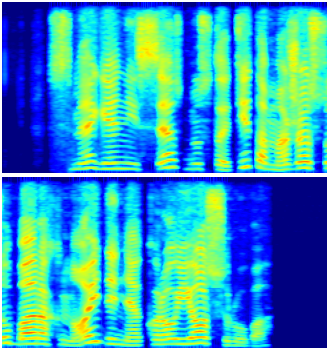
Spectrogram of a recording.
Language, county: Lithuanian, Utena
